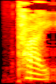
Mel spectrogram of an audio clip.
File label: "Thigh", English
